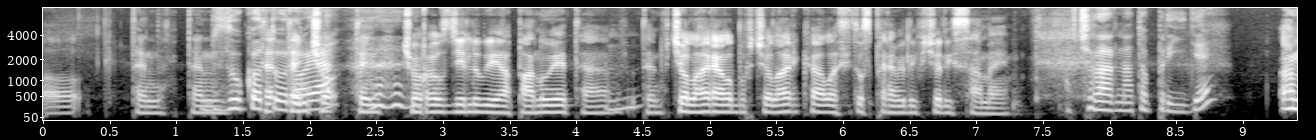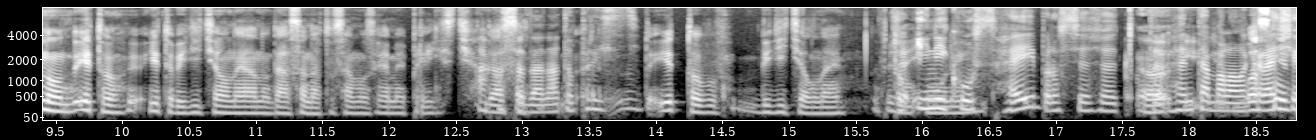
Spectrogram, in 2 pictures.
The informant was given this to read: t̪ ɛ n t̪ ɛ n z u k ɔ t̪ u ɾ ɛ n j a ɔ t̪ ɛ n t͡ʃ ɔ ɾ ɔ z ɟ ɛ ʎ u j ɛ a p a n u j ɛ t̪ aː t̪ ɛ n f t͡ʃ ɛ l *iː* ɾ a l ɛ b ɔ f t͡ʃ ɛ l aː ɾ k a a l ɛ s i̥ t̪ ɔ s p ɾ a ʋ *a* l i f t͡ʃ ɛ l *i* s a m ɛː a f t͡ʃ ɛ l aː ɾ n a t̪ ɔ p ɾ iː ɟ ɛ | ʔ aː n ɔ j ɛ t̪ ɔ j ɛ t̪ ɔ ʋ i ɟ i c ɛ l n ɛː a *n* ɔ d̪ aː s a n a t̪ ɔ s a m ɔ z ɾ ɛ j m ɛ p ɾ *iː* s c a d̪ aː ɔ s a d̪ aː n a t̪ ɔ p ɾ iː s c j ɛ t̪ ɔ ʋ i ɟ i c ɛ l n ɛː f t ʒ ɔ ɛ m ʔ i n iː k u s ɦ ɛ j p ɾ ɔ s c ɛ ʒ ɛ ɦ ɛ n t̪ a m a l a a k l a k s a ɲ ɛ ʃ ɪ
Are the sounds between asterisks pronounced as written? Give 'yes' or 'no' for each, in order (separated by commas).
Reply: no, no, yes, yes, yes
